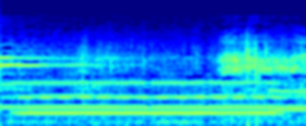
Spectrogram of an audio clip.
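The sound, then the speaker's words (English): A distant bell's long ringing tone hangs in the air, its steady overtones humming evenly at moderate volume, lingering and fading out without a new strike, with no voices present. “I closed my eyes, and the sound of a distant bell faded out as I thought.”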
